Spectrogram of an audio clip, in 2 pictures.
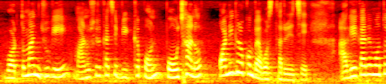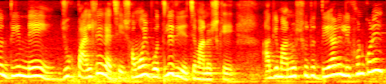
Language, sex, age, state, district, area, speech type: Bengali, female, 30-45, West Bengal, Paschim Medinipur, rural, spontaneous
